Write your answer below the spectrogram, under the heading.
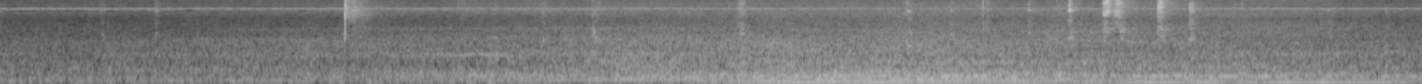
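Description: A motor engine hums past, growing louder about three seconds in and easing off near the end, over a constant thin high insect whine. A few sharp clicks sound about two seconds in and again later.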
